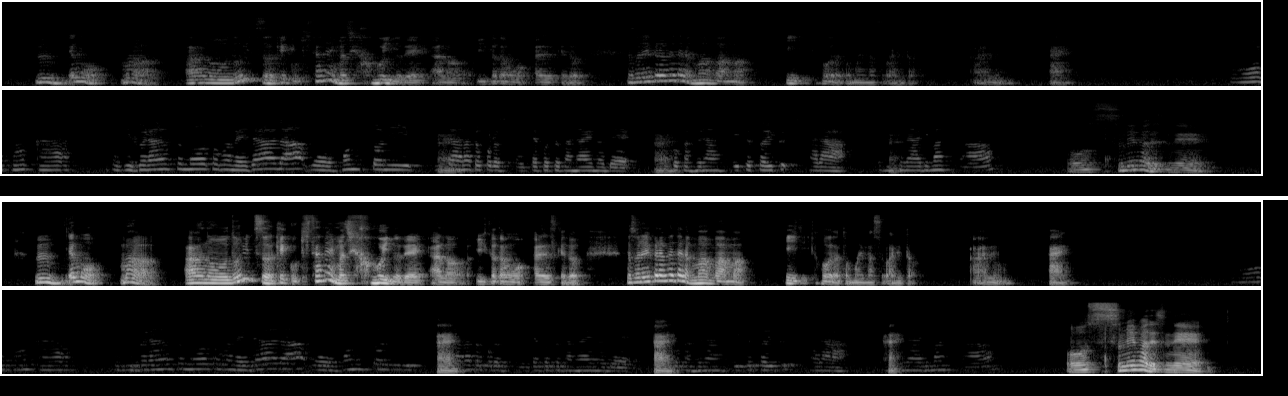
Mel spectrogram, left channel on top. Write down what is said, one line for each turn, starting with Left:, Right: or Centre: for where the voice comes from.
Right: うん。でも、まあ、あの、ドイツは結構汚い街が多いので、あの、言い方もあれですけど、それに比べたら、まあまあまあ、いい方だと思います、割と。あの、はい、
Left: ええ、そうか。私、フランスもそのメジャーな、もう本当にメジャーなところしか行ったことがないので、
Right: はい、はい、
Left: どこかフランス行くと行くしたら、おすすめありますか
Right: はい。おすすめはですね、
